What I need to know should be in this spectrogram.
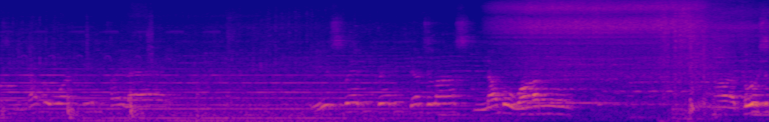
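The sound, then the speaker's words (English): Cobras hissing at a young snake charmer crouched in an open area among onlookers in Mae Sot, Thailand; a loud airy hiss swells midway and lingers while voices talk. “Surrounded by onlookers, a young snake charmer crouches alone in an open area facing two cobras.”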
